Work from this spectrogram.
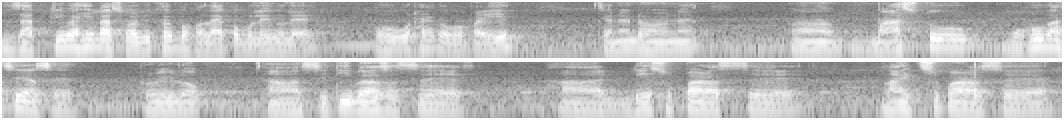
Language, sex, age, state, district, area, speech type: Assamese, male, 30-45, Assam, Jorhat, urban, spontaneous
